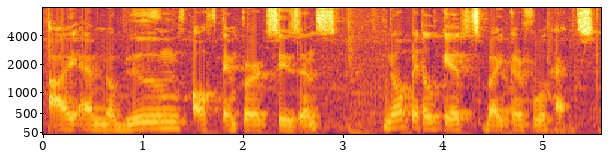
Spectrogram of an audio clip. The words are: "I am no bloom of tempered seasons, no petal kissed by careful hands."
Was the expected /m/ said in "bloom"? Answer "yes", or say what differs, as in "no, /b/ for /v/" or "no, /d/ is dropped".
yes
